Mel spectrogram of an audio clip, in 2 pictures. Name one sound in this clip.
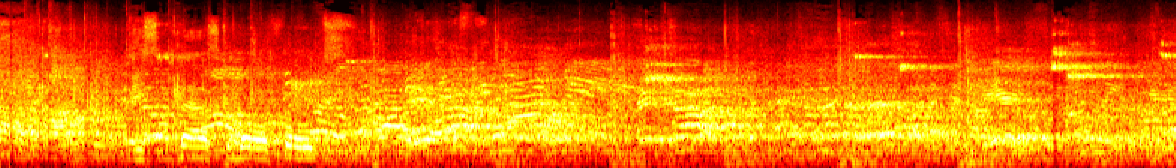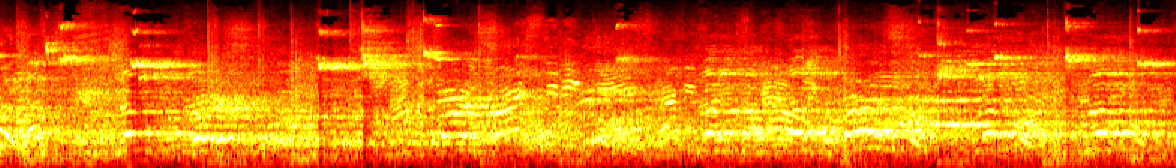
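Sneakers squeak sharply on a wooden court in an echoing gym.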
